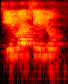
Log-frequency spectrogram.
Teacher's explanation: la sílaba tónica está antes de la antepenúltima sílaba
